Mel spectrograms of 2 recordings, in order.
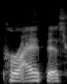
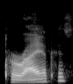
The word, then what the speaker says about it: Priapus: No, and it makes sense that is it Priapus? Is that how you pronounce it? Priapus, yeah, That Priapus.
